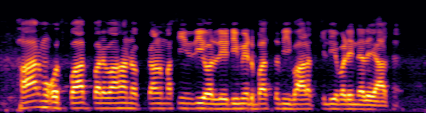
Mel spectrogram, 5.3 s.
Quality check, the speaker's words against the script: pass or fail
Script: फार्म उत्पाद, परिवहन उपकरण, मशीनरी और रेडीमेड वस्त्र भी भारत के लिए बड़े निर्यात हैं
pass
